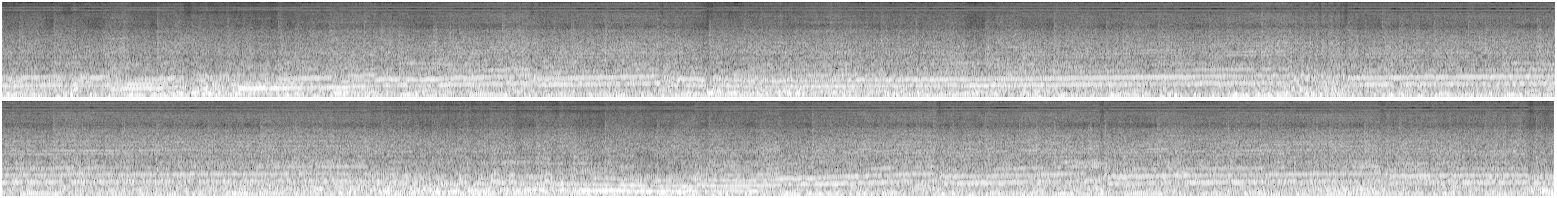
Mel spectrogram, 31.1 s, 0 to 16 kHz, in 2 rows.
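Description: Osella FA30 hillclimb sports-prototype's Zytek racing engine under hard acceleration: the pitch climbs and drops back at each upshift, several times in the first dozen seconds, then falls away as the car downshifts and slows about twenty seconds in, before climbing through the gears again.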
